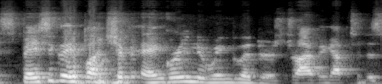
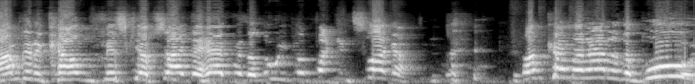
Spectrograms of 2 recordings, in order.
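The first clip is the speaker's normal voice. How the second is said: put-on thick Boston accent, much higher and louder; 11 semitones higher, 6 dB louder than usual. Retelling what a man in a booth said, thick Boston accent. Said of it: "he has the thickest like Boston accent possible".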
